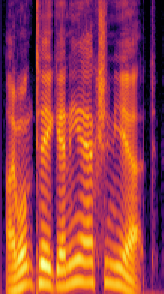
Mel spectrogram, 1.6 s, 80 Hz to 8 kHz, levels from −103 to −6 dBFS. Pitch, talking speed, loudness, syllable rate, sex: 150 Hz, 220 wpm, -16 LUFS, 5.4 syllables/s, male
